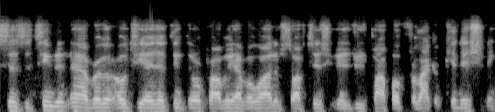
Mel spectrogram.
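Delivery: low, fast, mumbled delivery.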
